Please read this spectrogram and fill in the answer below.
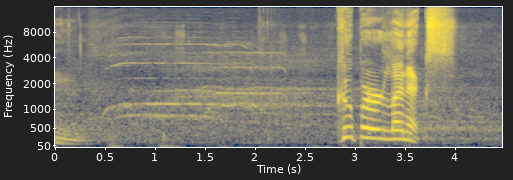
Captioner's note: audience cheers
